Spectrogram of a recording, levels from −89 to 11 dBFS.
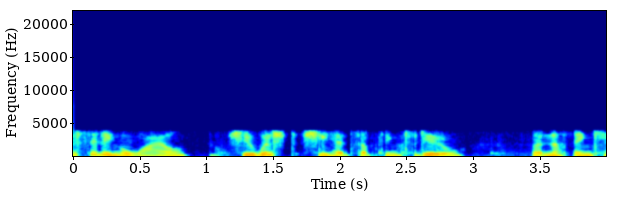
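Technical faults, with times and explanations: Throughout: AMR narrowband mobile codec. Nothing passes above 3.8 kHz, a hard ceiling on a spectrogram. Heavy buzzy, synthetic coding fits a low bitrate near 6.7 kbps.
0.78–1.01 s, 1.46–1.80 s, 2.85–3.14 s: background gated by the echo canceller. The room sound drops by about 40 dB, visible as near-silent notches in the waveform's noise floor.
1.01–1.16 s, 1.80–1.94 s, 3.14–3.18 s, 3.67–3.72 s: echo leak. Faint copies trail 228 ms behind, roughly 25 to 30 dB down, likely residual loudspeaker echo the canceller missed, as ghost striations on the spectrogram.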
